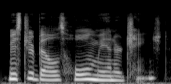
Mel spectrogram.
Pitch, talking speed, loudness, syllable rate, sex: 230 Hz, 175 wpm, -15 LUFS, 5.3 syllables/s, female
